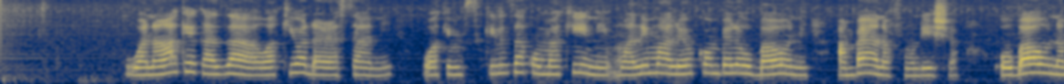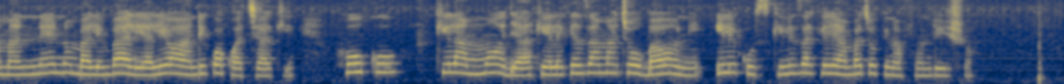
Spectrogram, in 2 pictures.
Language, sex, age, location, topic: Swahili, female, 36-49, Dar es Salaam, education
